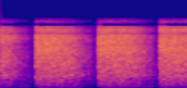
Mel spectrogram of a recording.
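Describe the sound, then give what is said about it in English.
Four sharp, loud gunshots crack out in an uneven rhythm, each blast ringing off in a broad, hissing decay before the next one hits. No voices are heard. “Only four shots that time.”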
